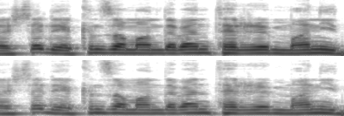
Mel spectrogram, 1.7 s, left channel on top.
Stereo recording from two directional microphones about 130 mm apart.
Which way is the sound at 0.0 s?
40° left (ahead or behind).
